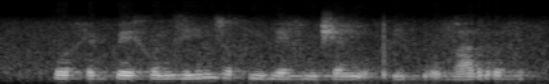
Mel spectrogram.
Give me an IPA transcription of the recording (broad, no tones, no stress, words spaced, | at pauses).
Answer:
t̪ʊheɖ k͡pexʊnzinzʊx mbevnd͡ʒɛ n̪o̰pʼiɡ͡bo̰ varʊv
